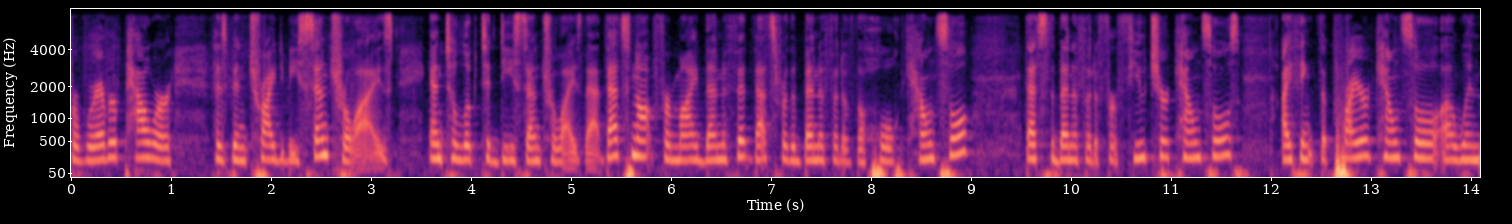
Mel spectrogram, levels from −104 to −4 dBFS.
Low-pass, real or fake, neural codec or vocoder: 7.2 kHz; real; none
